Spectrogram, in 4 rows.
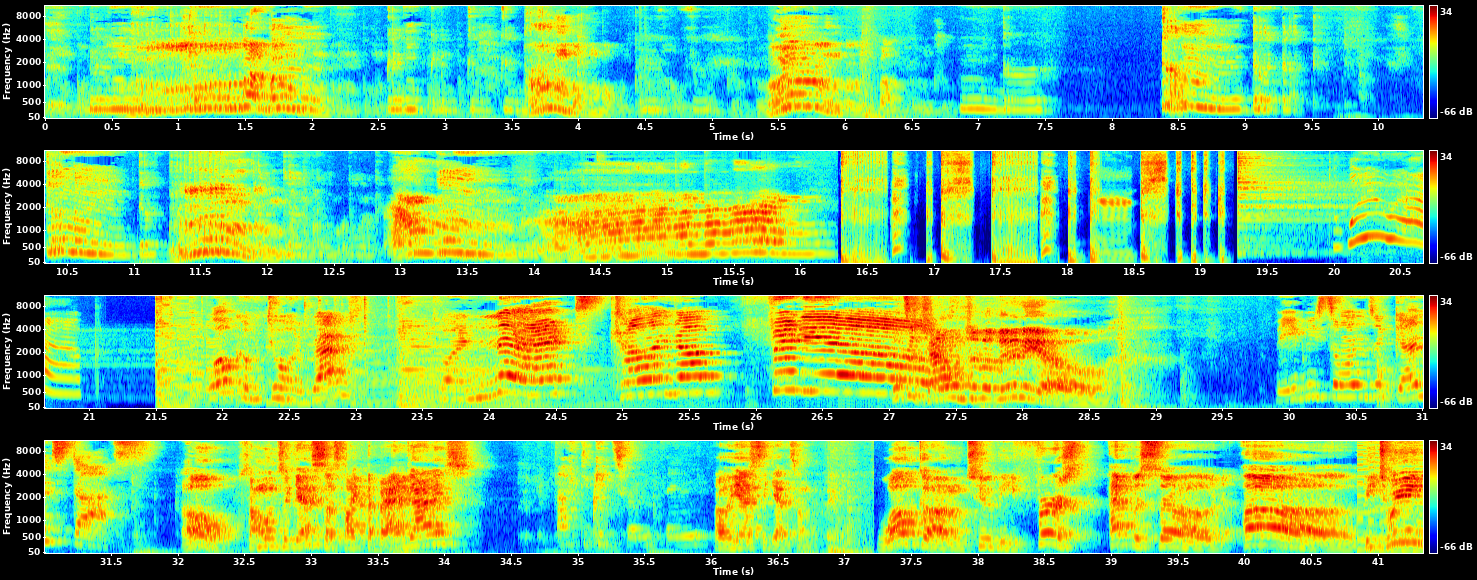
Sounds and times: Beatboxing: 0:00.0 - 0:06.2, 0:11.2 - 0:12.3, 0:16.3 - 0:19.3, 0:40.9 - 0:41.3.

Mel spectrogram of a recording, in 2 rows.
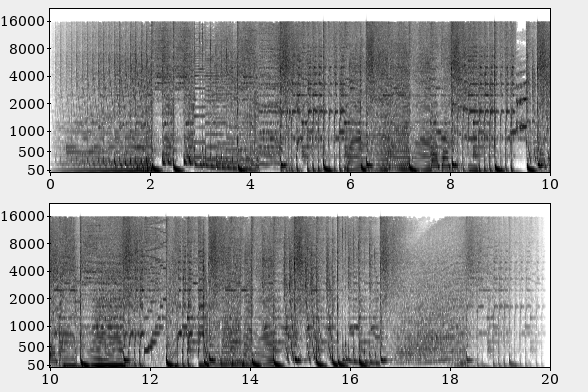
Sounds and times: Dubstep: 0:00.0 - 0:19.6.

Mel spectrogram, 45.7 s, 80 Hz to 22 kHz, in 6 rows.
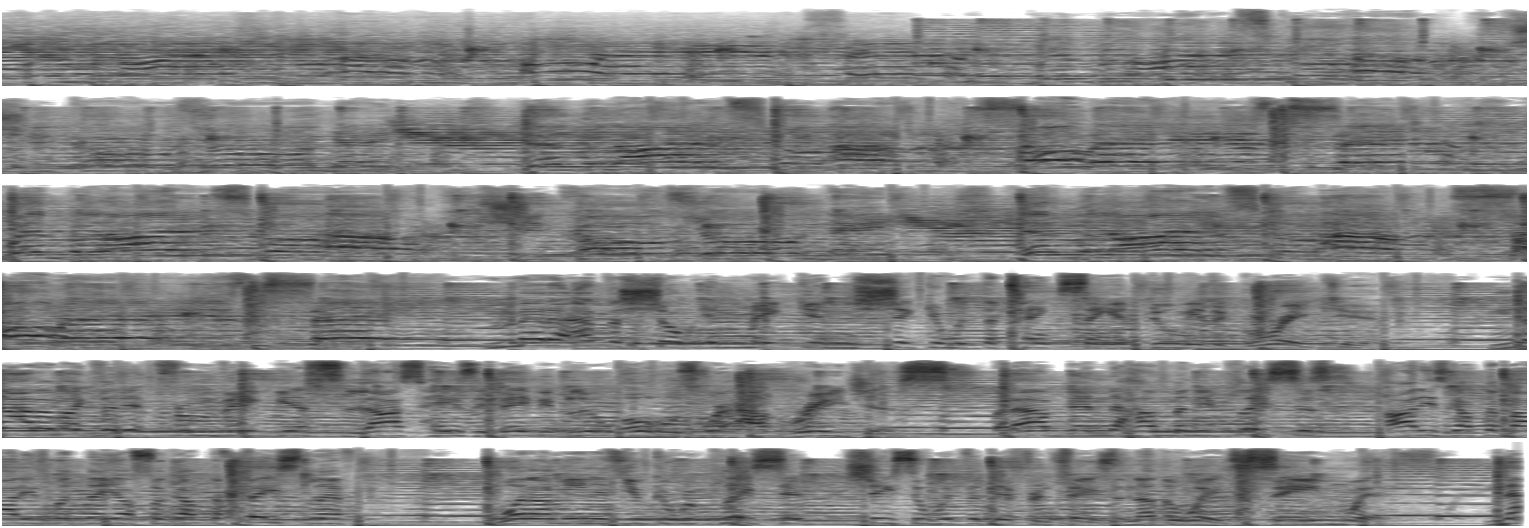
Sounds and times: Sampler: 0:00.0 - 0:45.7.

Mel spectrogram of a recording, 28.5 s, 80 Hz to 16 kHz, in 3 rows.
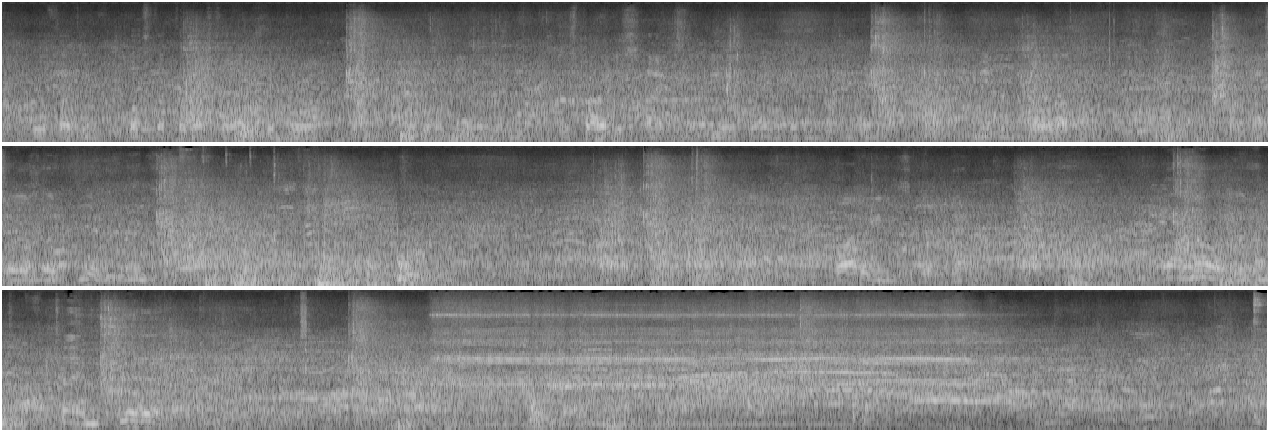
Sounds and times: Speech: 0:00.0 - 0:12.2, 0:15.6 - 0:16.8, 0:18.0 - 0:20.4
Inside, large room or hall: 0:00.0 - 0:28.4.

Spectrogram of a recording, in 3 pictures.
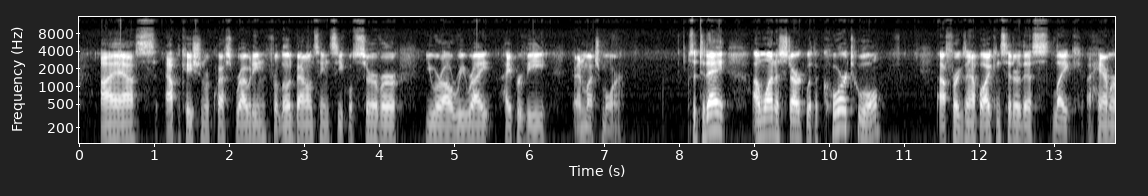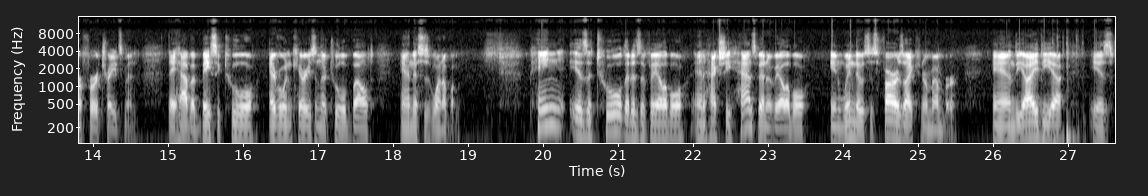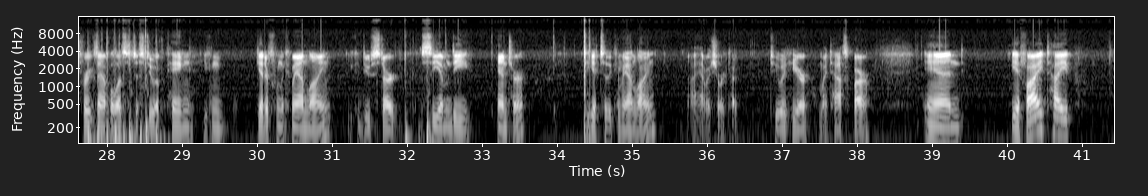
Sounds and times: Speech: 0:00.3 - 0:07.3, 0:08.1 - 0:10.8, 0:11.4 - 0:19.0, 0:19.8 - 0:33.6, 0:34.4 - 0:38.2, 0:38.9 - 0:40.9.

